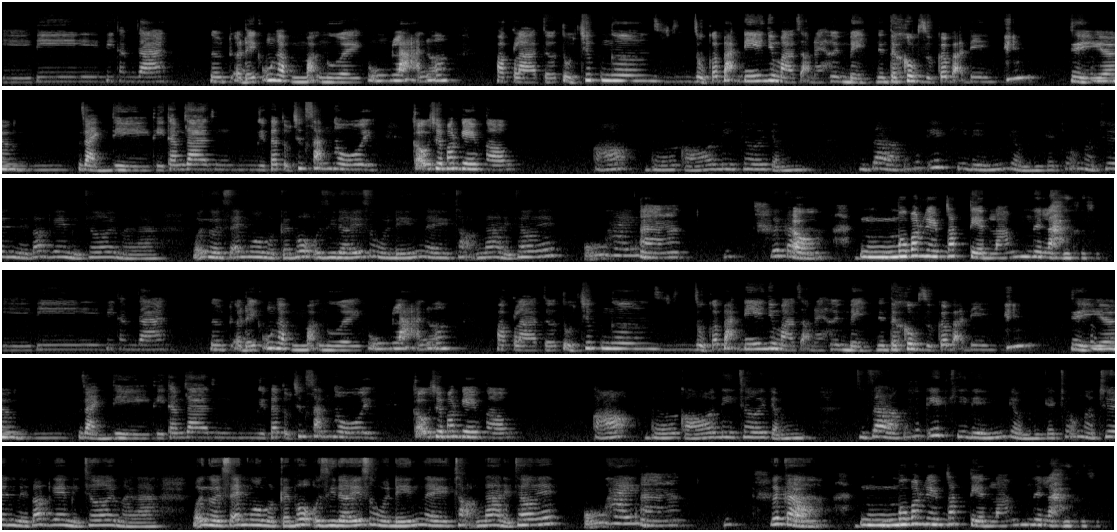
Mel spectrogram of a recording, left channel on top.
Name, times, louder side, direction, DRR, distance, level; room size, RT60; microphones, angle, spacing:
voice 1, 0.0-1.6 2.1-4.5 4.9-10.3 10.7-14.9 15.2-16.2 28.6-29.1 29.8-33.2, left 3 dB, 35° left, 0.8 m, -26 dB
voice 2, 10.9-11.4 17.0-19.2 19.7-28.7 29.5-29.6 29.9-30.5 31.0-31.2, right 4 dB, 50° right, 0.4 m, -28 dB
7.8 x 3.9 x 6.5 m
head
